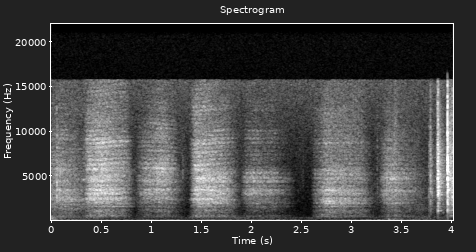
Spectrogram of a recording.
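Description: Near silence: faint room tone with soft breathing that swells and fades a few times.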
